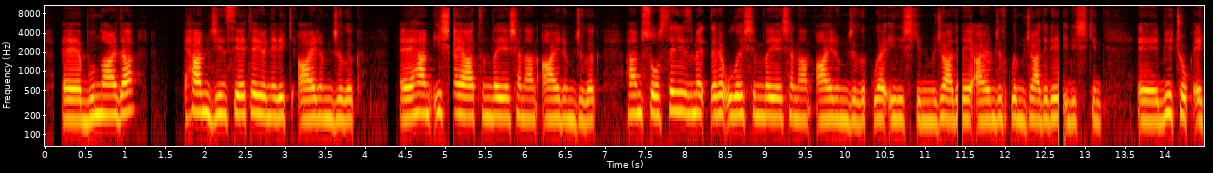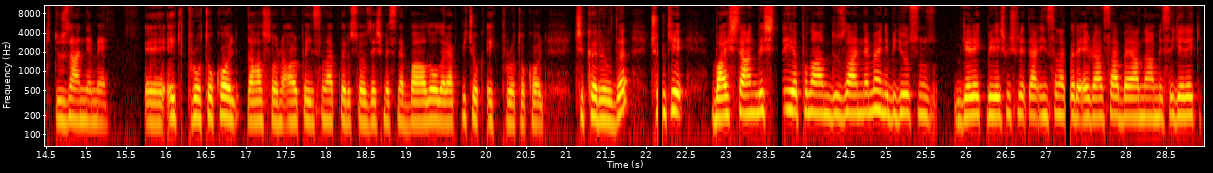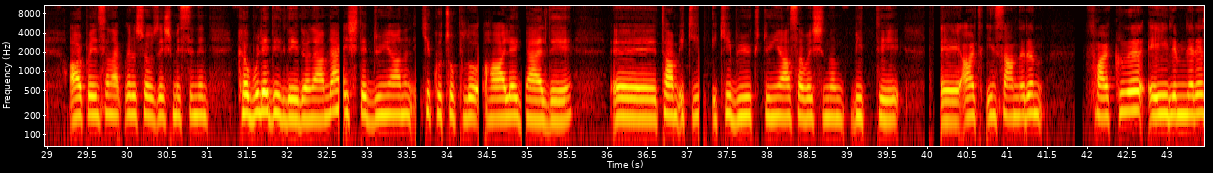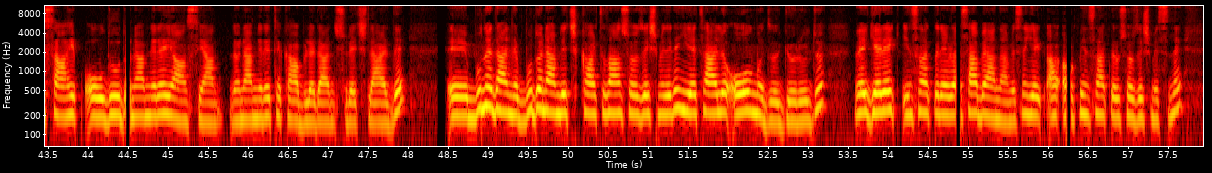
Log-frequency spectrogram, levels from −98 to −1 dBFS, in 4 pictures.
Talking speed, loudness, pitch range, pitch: 110 wpm, -34 LUFS, 180-215 Hz, 195 Hz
